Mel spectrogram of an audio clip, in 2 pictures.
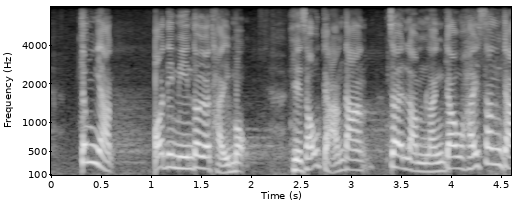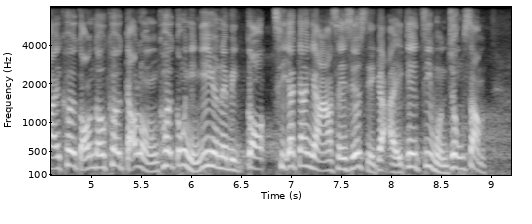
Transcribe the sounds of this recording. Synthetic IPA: kɐ˥mjɐ˨t̚ŋɔː˨˧t̪e˨jmiː˨nt̪ɵ˧jɔ˧tʰɐ˨˩jmʊ˨k̚kʰe˨˩jsɐt̚ho˨˥wka̰ː˨˥nt̪aː˥nt͡sɐ˨whɐ˨jlɐ˨˩m˨lɐ˨˩ŋkɐ˧wɦɐ˨˥jsɐ˥nkaː˧jkʰɵ˥ɥkɔː˨˥ŋt̪o˨˧wkʰɵ˥ɥkɐ˨˥wlʊ˨˩ŋ˨kʰɵ˥ɥkʊ˥ŋjɪ˨˩ŋjiː˥yː˨˥nle˨˧miː˨˩nkɔː˧k̚t͡sʰi˧jɐ˥kaː˥njaː˨se˧js̬i˨˥wsiː˨˩kɛː˧ʔɐ̰˨˩jke˥jt͡siː˥wuː˨˩nt͡sʊ˥ŋsɐ˥m

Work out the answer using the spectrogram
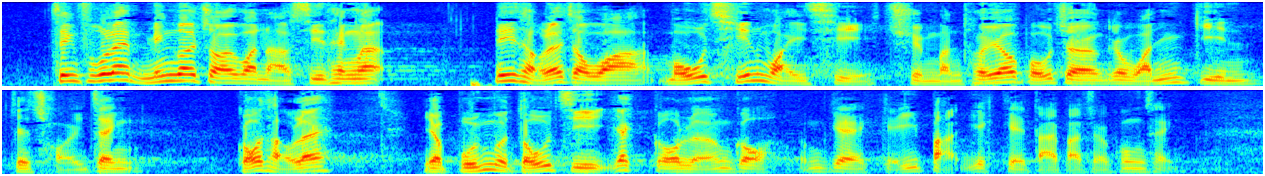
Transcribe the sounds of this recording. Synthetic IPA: t͡sɪ˧ŋfuː˨˥lɛː˥m̩˨˩jɪ˥ŋkɔː˥jt͡ʃɔː˧jwɐ˨naː˨˩wsiː˨˧t̪ʰɪ˨˧ŋlaː˧ | niː˥t̪ʰwlɛː˥t͡sɐ˨wwaː˨˩mo˨˧wt͡sʰiː˨˥nwɐ˨˩jt͡sʰiː˨˩t͡ʃʰyː˨˩nmɐ˨˩nt̪ʰɵ˧ɥjɐ˥wpo˨˥wt͡ʃœː˨ŋjɛ˧wɐ˨˥nkiː˨˧nkɛː˧t͡sʰɔ̰ː˨˩jt͡sɪ˧ŋ | kɔː˨˥t̪ʰɐ˨˩wlɛː˥jʔɐ˨˩wpu˨˥nmu˨t̚t̪o˨˥wt͡siː˧jɐ˥t̚kɔː˧lœː˨˧ŋkɔː˧kɐ˨˥mkɛː˧ke˨˥jpa̰ː˧˨k̚jɪ˥kːɛː˧t̪a̰ː˨˩jpaː˨t̚t͡sœː˧˥kʊ˥ŋt͡sʰɪ̰˨˩ŋ

